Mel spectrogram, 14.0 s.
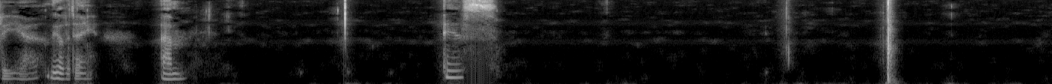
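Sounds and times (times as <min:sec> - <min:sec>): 
speech: 0:00.0 - 0:01.4, 0:02.1 - 0:02.6, 0:05.9 - 0:06.7
flexible riding crop with wooden handle and leather tip hitting a bed: 0:11.8 - 0:12.0.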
